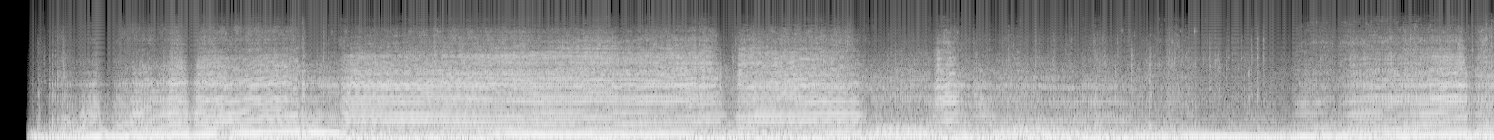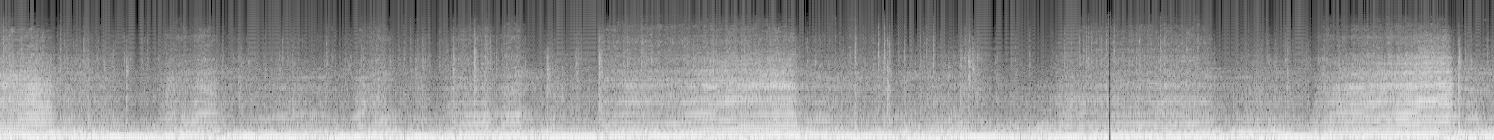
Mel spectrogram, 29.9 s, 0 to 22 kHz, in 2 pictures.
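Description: Mazda Miata's 1.8-litre four-cylinder engine heard from inside the cabin during a rallycross run, its pitch climbing and dropping again and again as the car accelerates, shifts and slows through the course. Tyre and road noise from the dirt surface runs underneath.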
